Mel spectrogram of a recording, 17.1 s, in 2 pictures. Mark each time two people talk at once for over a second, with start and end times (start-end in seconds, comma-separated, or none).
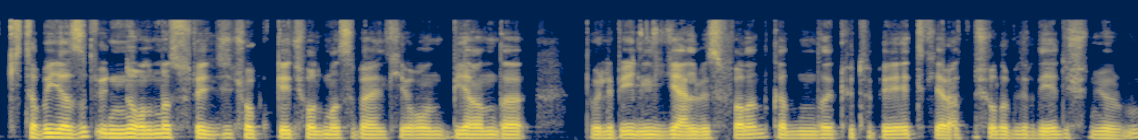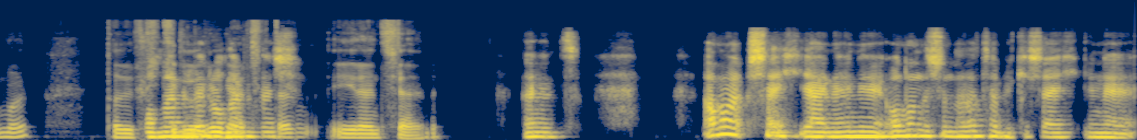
9.6-10.8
